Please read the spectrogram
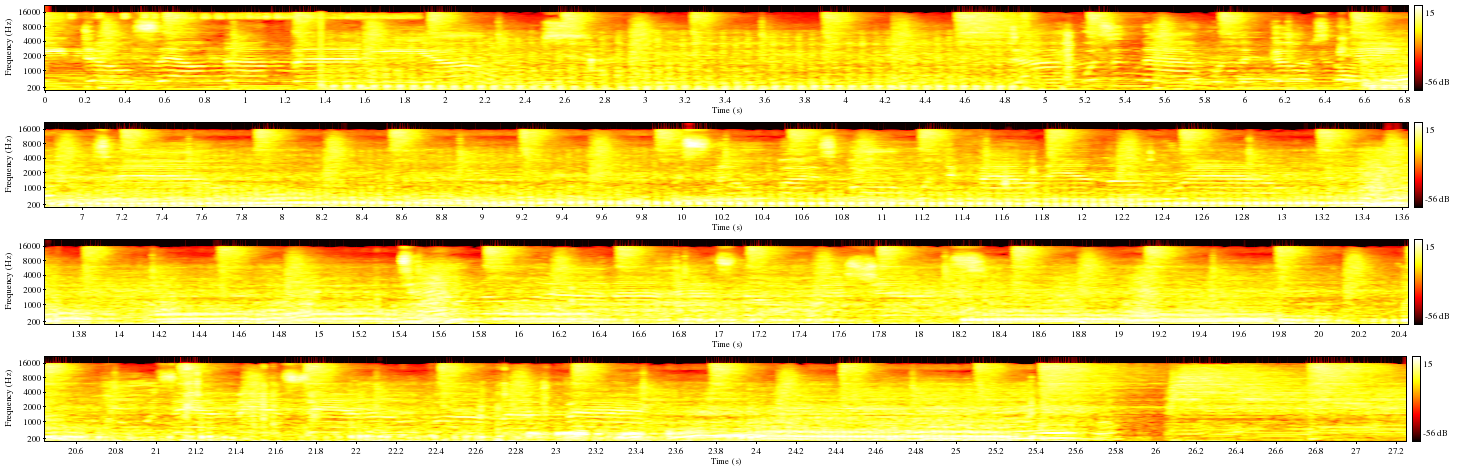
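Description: Dirt bike engine running under way on a rough forest trail, its revs rising and falling as the throttle is worked, with a brief easing off about five seconds in.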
